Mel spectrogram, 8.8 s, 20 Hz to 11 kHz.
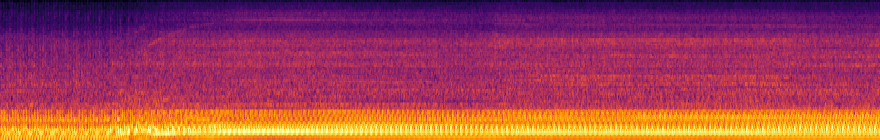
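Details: Toyota 1KZ diesel, after injection pump rotated toward engine to increase fuel and fix white smoke and missing: catches quickly and settles to a steady, even idle clatter with no miss, no white smoke; sounds sturdy and healthy.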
